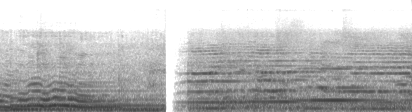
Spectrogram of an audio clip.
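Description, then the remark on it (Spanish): Buenos Aires subway (subte) train ambience: a loud, steady rumble with sustained whining, tonal hums and pitch shifts, broken by a brief silent cut midway, then continuing just as full. “Estamos en el subte de Buenos Aires.”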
